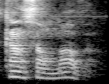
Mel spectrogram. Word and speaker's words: Canção Nova: Je vais le prononcer à la façon portugaise, Canção Nova.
